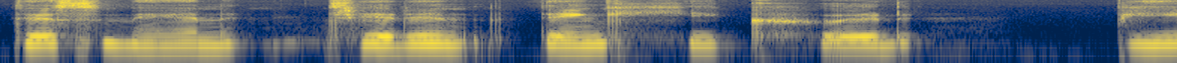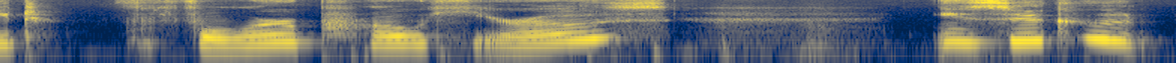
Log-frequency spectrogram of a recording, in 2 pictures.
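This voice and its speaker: Slow-paced woman reading a story. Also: on the high side, warm tone. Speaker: amateur audiobook narrator. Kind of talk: expressive scripted fan fiction narration.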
